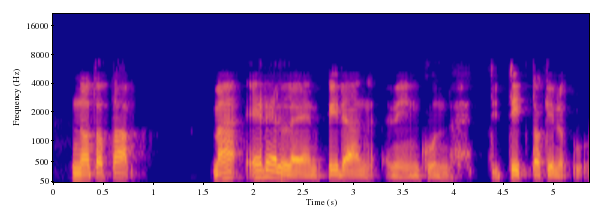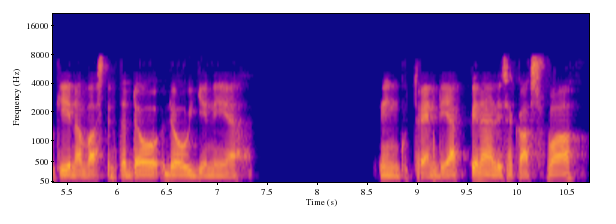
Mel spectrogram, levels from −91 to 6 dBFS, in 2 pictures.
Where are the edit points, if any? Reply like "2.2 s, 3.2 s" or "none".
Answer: 3.3 s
